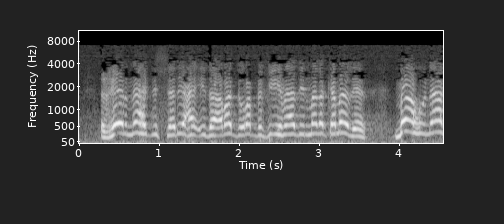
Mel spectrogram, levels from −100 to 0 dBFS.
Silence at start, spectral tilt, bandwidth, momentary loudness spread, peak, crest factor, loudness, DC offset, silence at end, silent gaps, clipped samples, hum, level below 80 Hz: 0.25 s; -8.5 dB/octave; 6.8 kHz; 6 LU; -4 dBFS; 12 dB; -15 LUFS; 0.6%; 0 s; none; under 0.1%; none; -44 dBFS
